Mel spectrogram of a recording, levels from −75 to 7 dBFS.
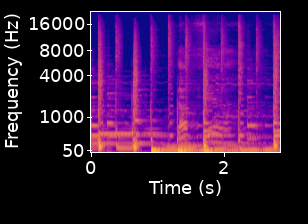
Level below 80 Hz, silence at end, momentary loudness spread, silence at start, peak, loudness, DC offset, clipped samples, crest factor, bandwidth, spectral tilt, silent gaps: -20 dBFS; 0 s; 6 LU; 0 s; 0 dBFS; -19 LUFS; under 0.1%; under 0.1%; 16 dB; over 20 kHz; -4.5 dB/octave; none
